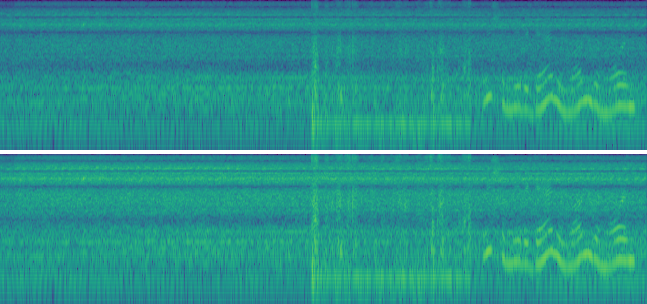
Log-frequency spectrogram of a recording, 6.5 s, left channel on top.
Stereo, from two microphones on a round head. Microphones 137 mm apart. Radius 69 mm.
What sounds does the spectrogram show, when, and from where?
0.0 s a drone: 40° right (ahead or behind)
3.1 s writing: 70° right (ahead or behind)
4.8 s a woman speaking: 55° right (ahead or behind)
